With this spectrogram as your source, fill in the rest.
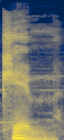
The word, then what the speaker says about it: CHIM: Chim, pronounced Kim, is one of the most misunderstood ideas in Elder Scrolls law and perhaps the most profound.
